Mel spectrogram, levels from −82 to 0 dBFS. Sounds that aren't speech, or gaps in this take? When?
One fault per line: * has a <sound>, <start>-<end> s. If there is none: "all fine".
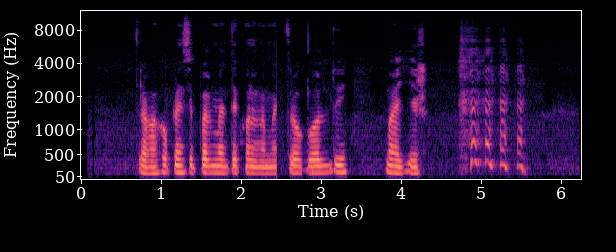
* has a dropout, 2.4-2.5 s
* has a laugh, 4.7-5.6 s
